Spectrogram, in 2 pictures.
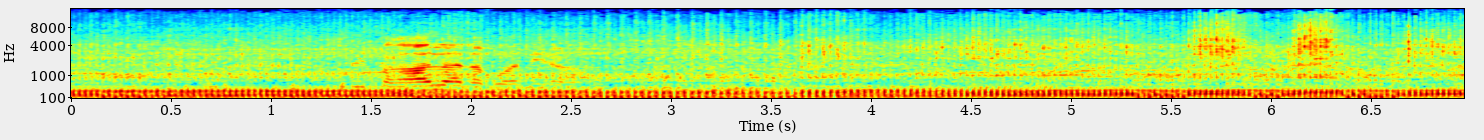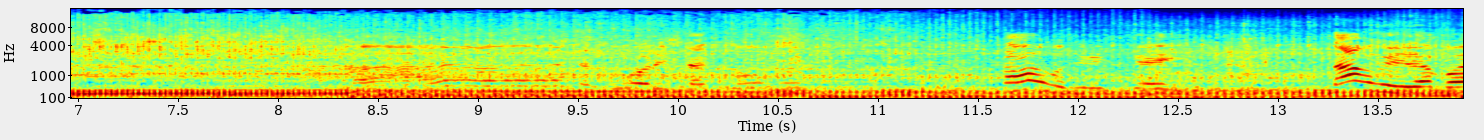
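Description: A motorcycle engine runs with a steady low rumble.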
